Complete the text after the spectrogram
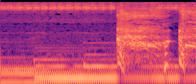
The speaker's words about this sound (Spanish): Una tos puede convertir tus sueños en la peor pesadilla.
